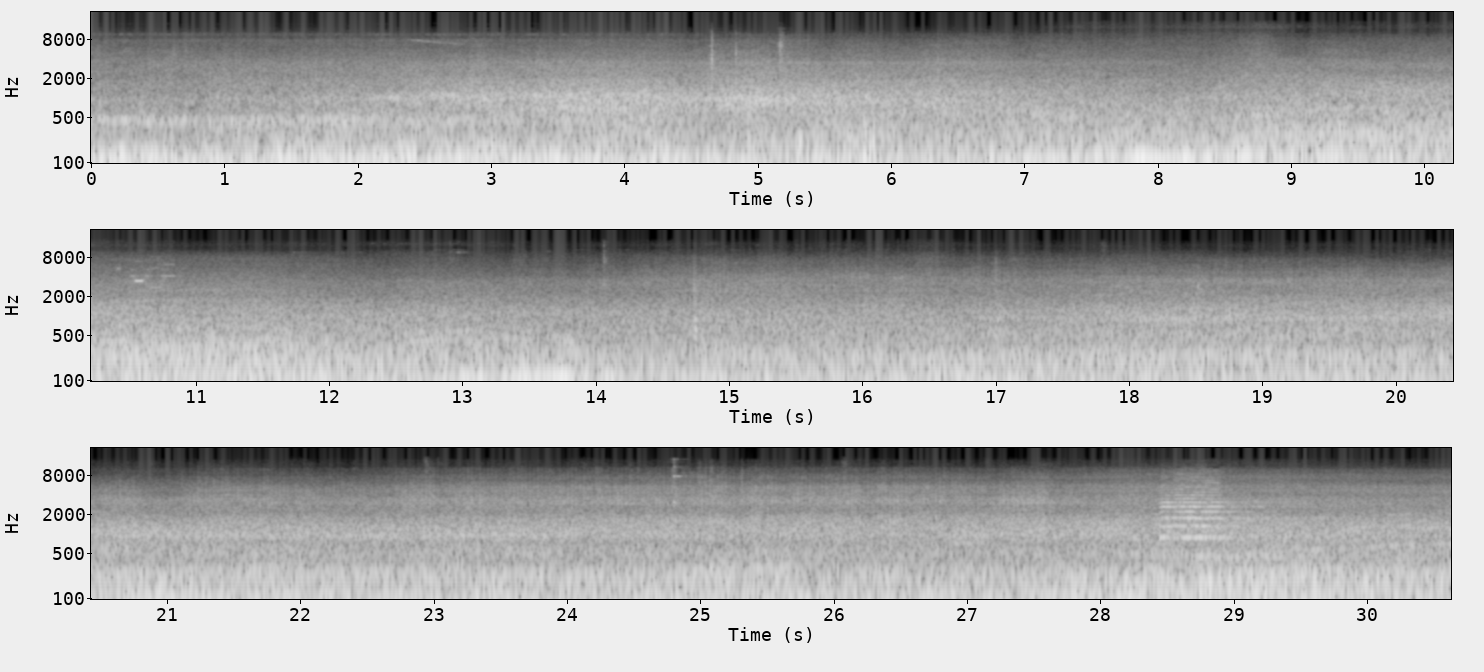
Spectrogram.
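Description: Road traffic heard from a bicycle in city streets: a steady rumble of passing and idling cars and vans, a little louder in the first few seconds while riding. A brief toot near the end.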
